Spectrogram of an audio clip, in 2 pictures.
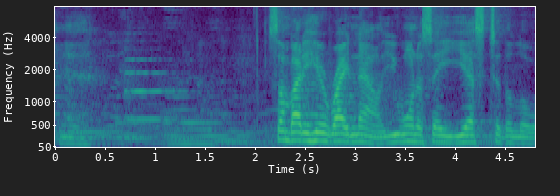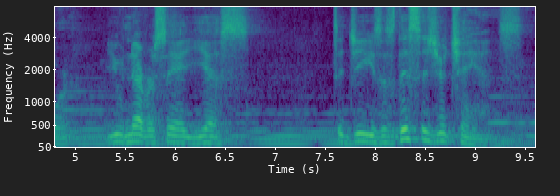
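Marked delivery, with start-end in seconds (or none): none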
